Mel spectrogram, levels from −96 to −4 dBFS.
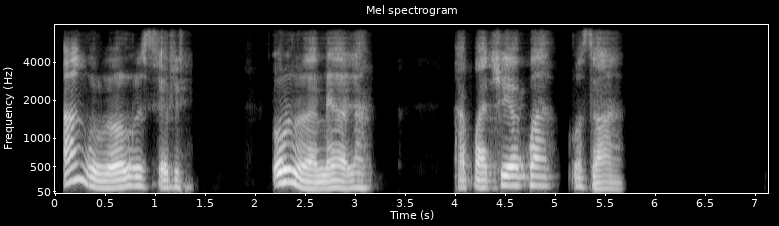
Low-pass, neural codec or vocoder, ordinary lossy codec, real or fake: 7.2 kHz; codec, 24 kHz, 1 kbps, SNAC; none; fake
